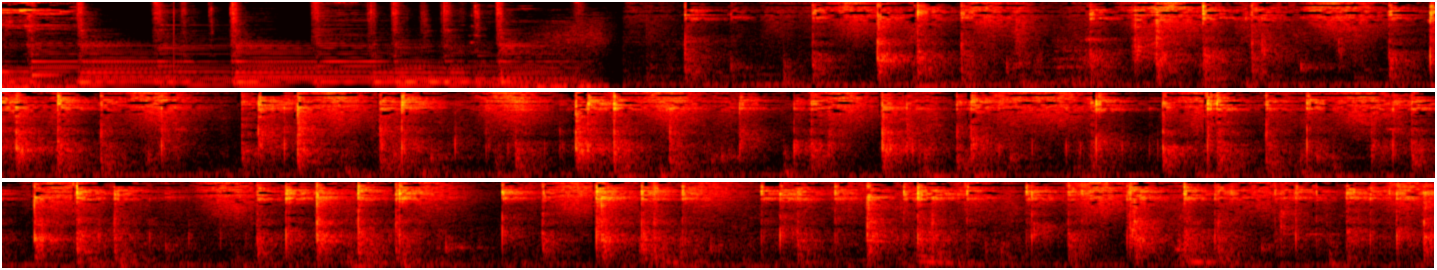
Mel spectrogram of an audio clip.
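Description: A short music jingle for about the first three seconds, then a table tennis rally: the ball clicking off the rubber of the paddles and bouncing on the table, a few hits a second. The player is practising forehand loops against backspin balls.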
